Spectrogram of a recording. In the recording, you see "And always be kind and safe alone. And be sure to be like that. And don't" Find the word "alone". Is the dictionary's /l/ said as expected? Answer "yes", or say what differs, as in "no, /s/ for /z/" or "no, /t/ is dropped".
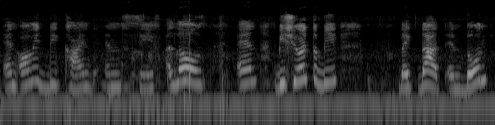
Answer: yes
